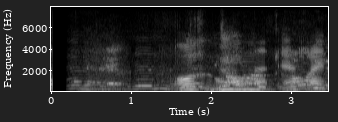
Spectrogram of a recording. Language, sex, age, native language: Icelandic, female, 9, Icelandic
